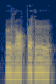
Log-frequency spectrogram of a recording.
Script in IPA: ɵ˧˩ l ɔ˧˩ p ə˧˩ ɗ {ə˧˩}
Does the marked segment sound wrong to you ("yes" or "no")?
yes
